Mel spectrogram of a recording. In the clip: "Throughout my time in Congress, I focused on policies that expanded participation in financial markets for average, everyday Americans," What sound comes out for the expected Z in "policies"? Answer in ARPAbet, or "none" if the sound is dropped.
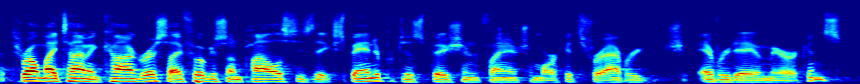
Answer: Z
